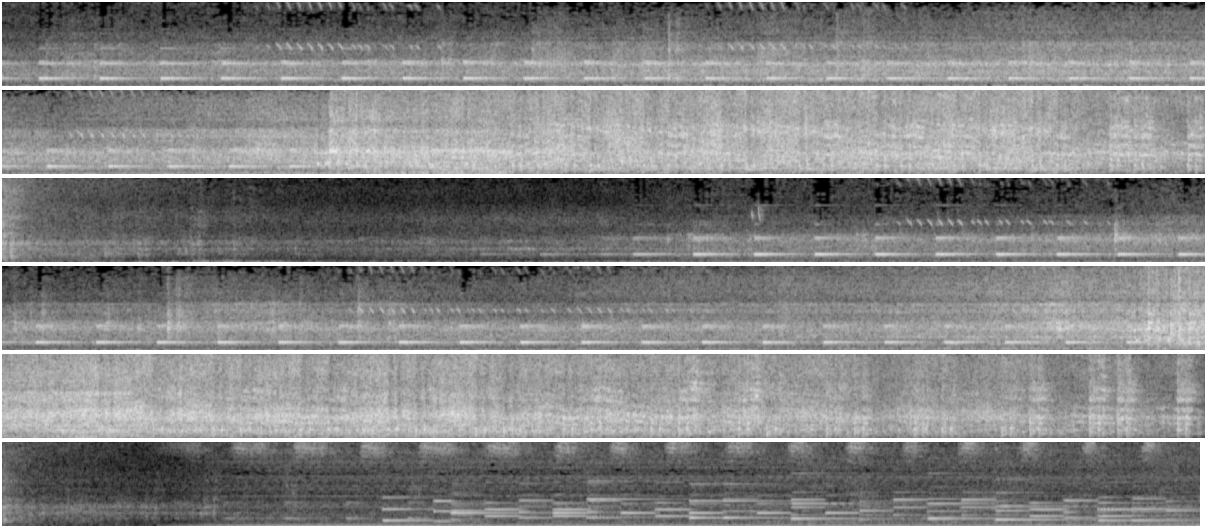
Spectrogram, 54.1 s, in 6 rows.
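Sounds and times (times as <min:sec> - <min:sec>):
level crossing alarm ringing: 0:00.0 - 0:11.6, 0:22.2 - 0:35.9, 0:46.8 - 0:54.0
train approaching: 0:00.0 - 0:54.0
train passing at speed: 0:00.0 - 0:54.0.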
